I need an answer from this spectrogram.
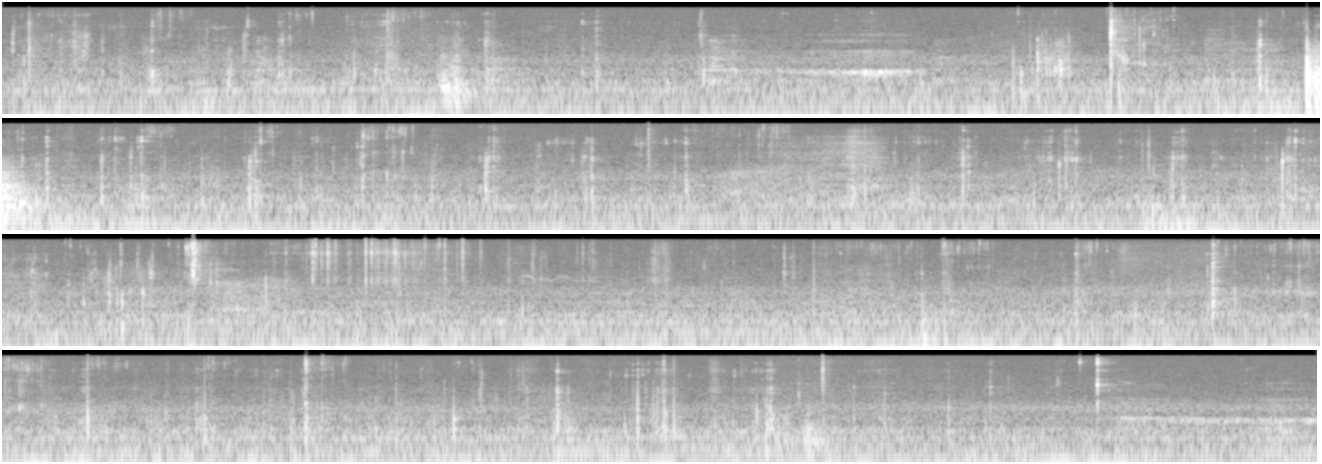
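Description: A person chewing and biting Turkish pide close to the microphone, with irregular crunches of the baked crust. One stronger crunch comes about six and a half seconds in.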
